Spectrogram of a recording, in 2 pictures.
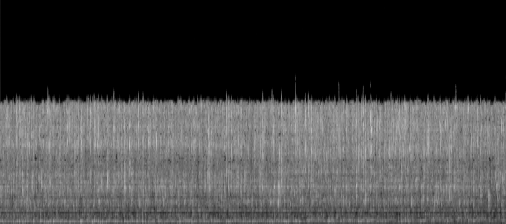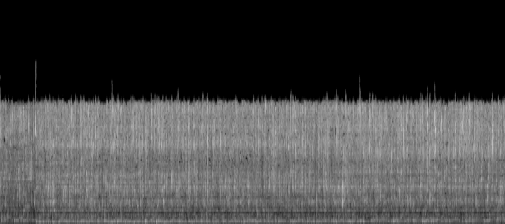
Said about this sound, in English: Oh my, I guess I shouldn't have chugged that beer before. I guess I have to pee now.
